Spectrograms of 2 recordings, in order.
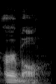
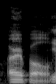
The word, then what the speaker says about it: herbal: Do you pronounce the H in herbal or herbal? – Oh, we say herbal. – Herbal. – Yeah. – Is this supposed? – That's very like herbal. It's very British, isn't it? Yeah. – Is it? – I don't know. Like that hard sound, that herbs, that would be very British pronunciation. In English, you never pronounce that H.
